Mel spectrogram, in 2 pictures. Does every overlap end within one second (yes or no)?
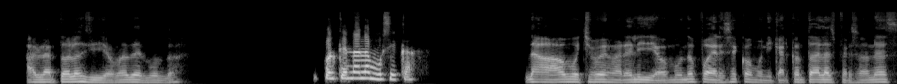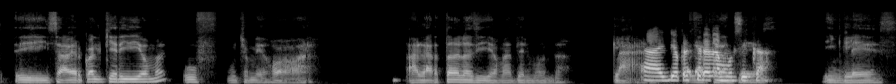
no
